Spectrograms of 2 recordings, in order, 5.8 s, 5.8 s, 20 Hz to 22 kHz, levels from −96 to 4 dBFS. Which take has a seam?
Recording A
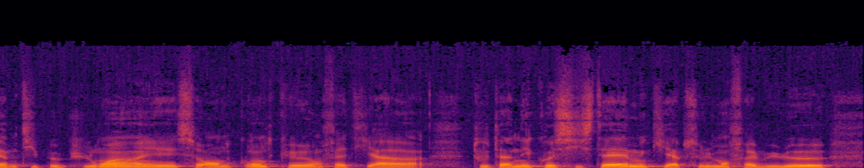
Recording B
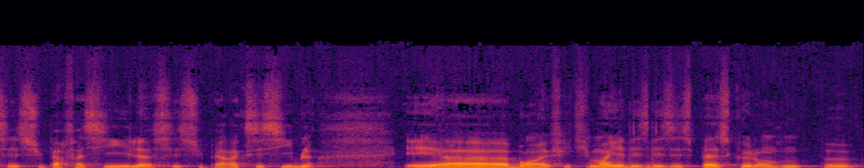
B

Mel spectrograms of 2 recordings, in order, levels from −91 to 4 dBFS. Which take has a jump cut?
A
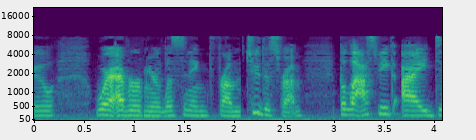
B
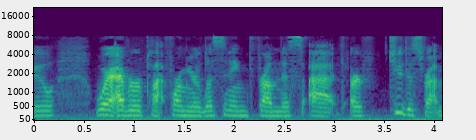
A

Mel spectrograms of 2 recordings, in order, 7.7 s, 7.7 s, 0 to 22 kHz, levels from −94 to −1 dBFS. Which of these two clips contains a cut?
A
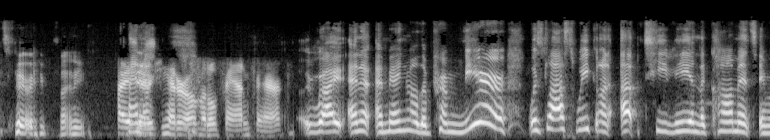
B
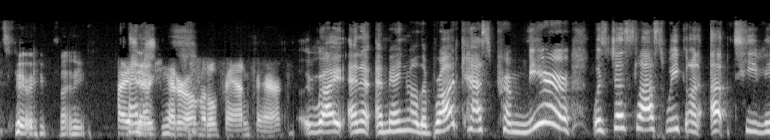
A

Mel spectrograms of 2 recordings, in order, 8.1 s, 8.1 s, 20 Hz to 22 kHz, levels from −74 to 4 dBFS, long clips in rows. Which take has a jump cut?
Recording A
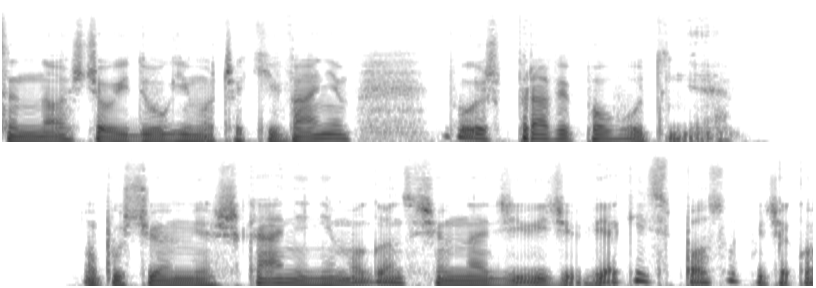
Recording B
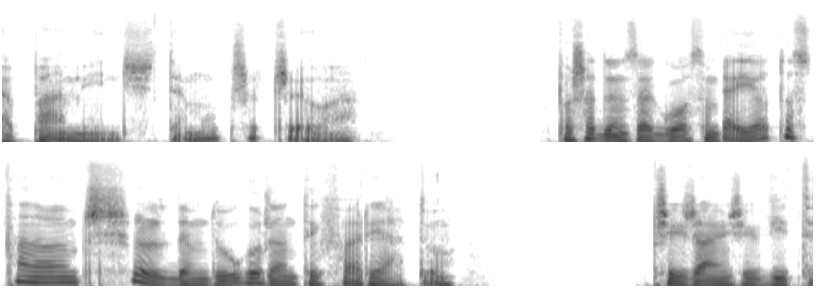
B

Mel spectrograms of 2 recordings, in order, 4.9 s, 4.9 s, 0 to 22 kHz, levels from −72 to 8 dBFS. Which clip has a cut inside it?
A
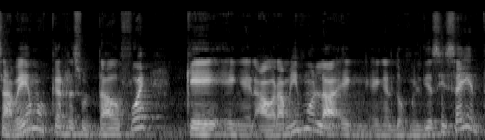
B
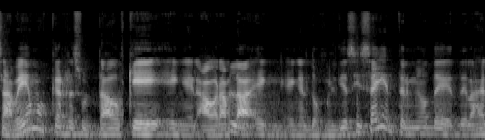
B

